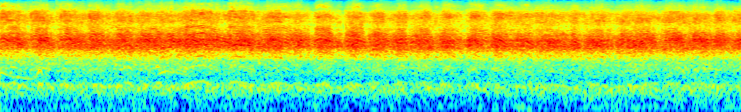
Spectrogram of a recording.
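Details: Vietnamese field-herded laying duck flock from the western region; continuous, rough quacking from countless birds swells slightly in rhythmic pulses across the whole stretch.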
